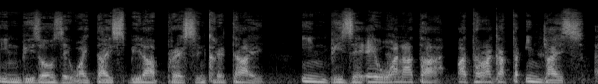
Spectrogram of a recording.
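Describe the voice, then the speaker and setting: Using a put-on character voice, a man speaks at a moderate pace with a medium pitch. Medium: video game.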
